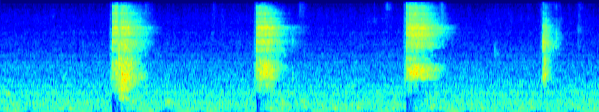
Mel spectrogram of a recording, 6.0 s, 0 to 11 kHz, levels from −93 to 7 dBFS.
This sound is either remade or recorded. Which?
recorded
